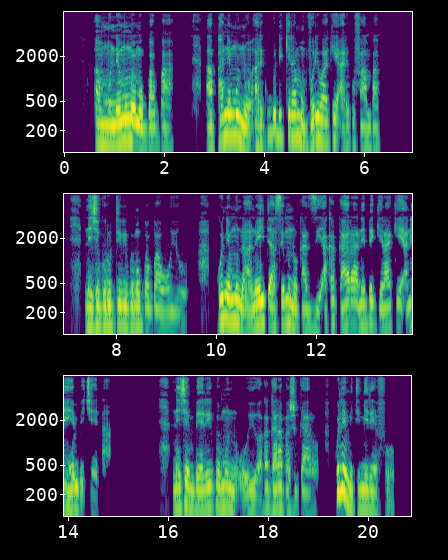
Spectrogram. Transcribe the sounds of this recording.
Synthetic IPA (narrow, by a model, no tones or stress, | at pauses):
mune̞mumwe̞muɡʱwaɡʱwa | ɦapane̞mun̤ṵʔa̰ɾikuɓuɗikiɾamub͡vuɾiwake̞ʔa̰ɾikufaːmba | ne̞t͡ʃik̬uɾutiʋikwe̞muɡʱwaɡʱauju | kune̞mun̤ṵa̰no̞itase̞mun̤ukad͡ziakaɡʱaɾane̞bʱe̞ɡʱiɾake̞ane̞ɦe̞mbe̞t͡ʃe̞ːna̰ | ne̞t͡ʃe̞mbe̞ɾikwe̞mun̤ṵṵjṵa̰kaɡʱaɾapaʐiɡʱaɾo̞̰kune̞mitimiɾe̞ːfṵ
